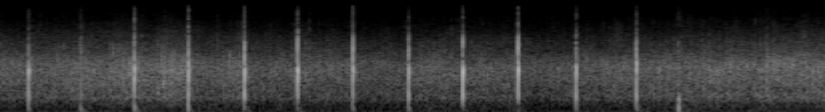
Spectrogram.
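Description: An audience applauds in thanks to the faculty after an evening discussion, with one loud, steady clapper hitting about a dozen sharp claps in an even rhythm over a softer wash of clapping from the crowd.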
